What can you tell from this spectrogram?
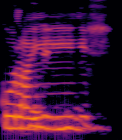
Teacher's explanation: মাদ্দালিন আসছে না, এক আলিফ টান হবে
